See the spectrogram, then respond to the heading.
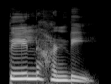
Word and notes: तेल हँड़ी: Hindi

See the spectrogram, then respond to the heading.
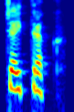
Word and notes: चैत्रक: Hindi

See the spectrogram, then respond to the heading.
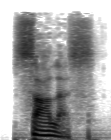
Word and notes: सालस: Hindi

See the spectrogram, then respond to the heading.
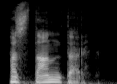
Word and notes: हस्तांतर: Hindi

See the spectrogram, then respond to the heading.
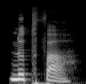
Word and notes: नुत्फ़ा: Hindi

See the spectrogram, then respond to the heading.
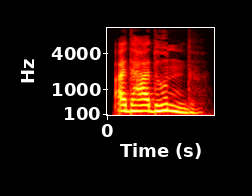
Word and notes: अधाधुंध: Hindi

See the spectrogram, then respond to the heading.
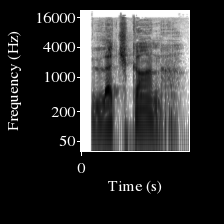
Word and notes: लचकाना: Hindi

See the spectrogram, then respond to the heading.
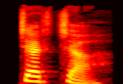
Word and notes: चरचा: Hindi

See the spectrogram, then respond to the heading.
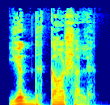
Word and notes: युद्ध-कौशल: Hindi

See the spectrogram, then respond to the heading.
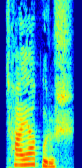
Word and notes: छायापुरुष: Hindi

